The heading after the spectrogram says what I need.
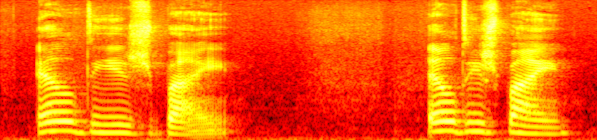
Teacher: letra Z vai ter o som J quando está antes das consoantes sonoras. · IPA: /ʒ/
